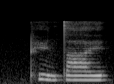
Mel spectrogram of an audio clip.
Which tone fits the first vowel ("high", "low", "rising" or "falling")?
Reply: falling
